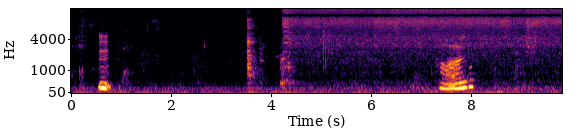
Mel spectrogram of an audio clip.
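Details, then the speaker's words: Newborn baby aged 45 days, kicking and making small high squeaky sounds in a quiet room with steady hum, gives a brief sneeze. "응. 아이고. 재채기도 하고. 아이고, 잘한다."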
